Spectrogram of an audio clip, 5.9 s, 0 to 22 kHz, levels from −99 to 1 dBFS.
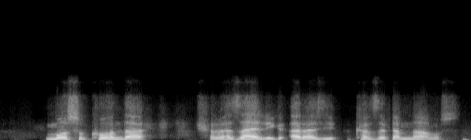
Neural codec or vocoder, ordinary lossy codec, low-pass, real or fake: codec, 16 kHz, 0.3 kbps, FocalCodec; Opus, 16 kbps; 7.2 kHz; fake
